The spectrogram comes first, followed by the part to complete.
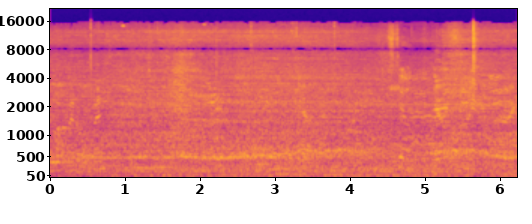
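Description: Handheld gas torch burning with a steady rushing noise while its flame heats a glass bulb on a blowpipe, with voices in the background.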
